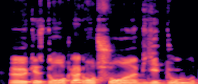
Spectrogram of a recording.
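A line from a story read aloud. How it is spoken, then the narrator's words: Plain. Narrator (French): dit le roi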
